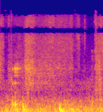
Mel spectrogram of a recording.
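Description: Faint rubbing of an absorbent sponge pad wiped across a comic book's paper cover, with a brief soft low bump just past a second in.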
